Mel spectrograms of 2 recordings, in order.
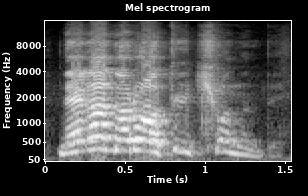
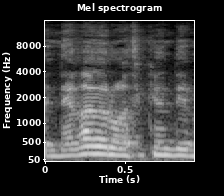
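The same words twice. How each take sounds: First: High, loud reproachful scolding; nagging. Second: Said in the usual way. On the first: Acted. Aunt berating the niece she raised, nagging loudly. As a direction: pour out an aggrieved nag. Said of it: "고모가 영락없이 잔소리를 퍼붓기". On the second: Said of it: "혹시 여러분 부모님 가운데".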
